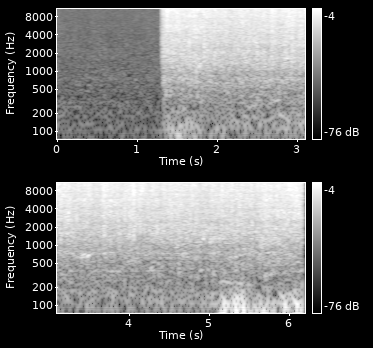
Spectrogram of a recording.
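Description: Steady rushing noise, like running water, that starts abruptly about a second in; a low rumble joins it near the end.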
